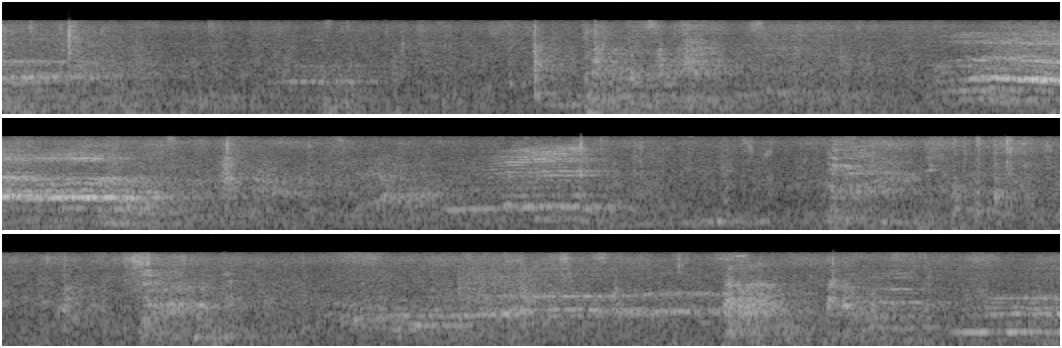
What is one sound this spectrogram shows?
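A woman speaks calmly through a microphone in a large echoing hall.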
